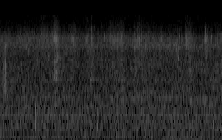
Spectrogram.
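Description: Person chewing a mouthful of shredded barbecue beef: faint, with a few soft clicks.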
